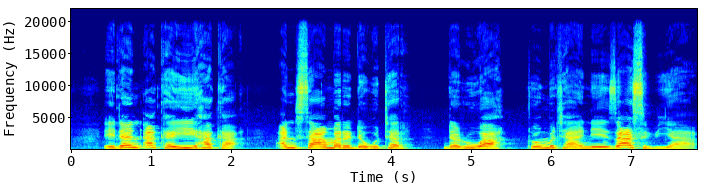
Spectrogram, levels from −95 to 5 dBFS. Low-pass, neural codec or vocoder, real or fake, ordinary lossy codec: 19.8 kHz; none; real; none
